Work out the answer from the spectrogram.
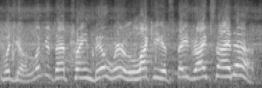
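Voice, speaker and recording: High-pitched folksy cowboy sidekick. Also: male voice, moderate pace, lo-fi sound, noisy background. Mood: concerned. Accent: American. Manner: folksy, colloquial. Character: loyal, folksy, excitable cowboy sidekick, good-natured man. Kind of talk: 1950s Western radio acting. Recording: old radio broadcast.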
